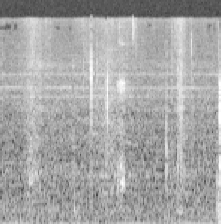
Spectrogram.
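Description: Near silence, with faint scraping and a few soft ticks from a spatula working whipped chocolate cream around a bowl.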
